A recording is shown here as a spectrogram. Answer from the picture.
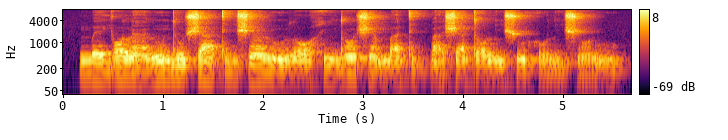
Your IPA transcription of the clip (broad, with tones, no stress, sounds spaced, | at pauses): m ɛ˨ j ɔ˧ l ã˨ l ũ˨˦ d ũ˦ ʃ a˦˨ t i˨˦ ʃ ã˧ l ũ˨ l ɔ˨ h ĩ˧ d ɔ̃˦ ʃ ã˦˨ m a˧ t i˧ k͡p a˨ ʃ a˧ t ɔ˧ l i˨ ʃ ũ˧ h o˨ l i˨ ʃ ɔ̃˨ ɾ u˨˦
